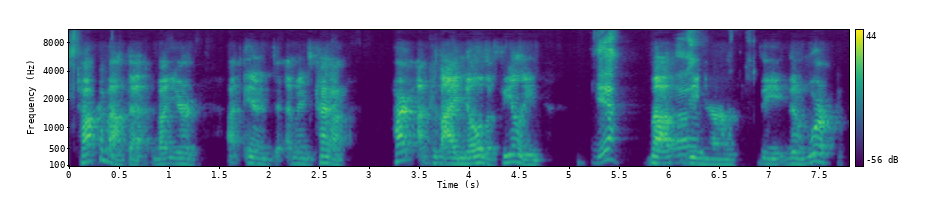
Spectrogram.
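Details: Adult male speaker; typical speech.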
